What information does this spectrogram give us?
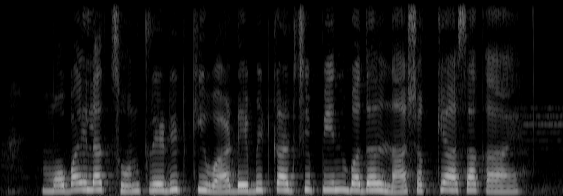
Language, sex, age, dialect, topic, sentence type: Marathi, male, 18-24, Southern Konkan, banking, question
